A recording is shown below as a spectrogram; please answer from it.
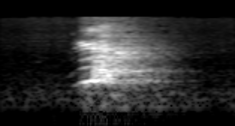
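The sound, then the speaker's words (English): A single loud sneeze, a sharp breathy burst that swells quickly and trails off over about half a second, with no talking around it. “Bless you.”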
